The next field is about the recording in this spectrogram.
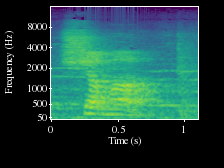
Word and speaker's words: shamah: Then we get into this beautiful word which is called Shama. This Hebrew word which is spelled S-H-A-M-A-H. Shama.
